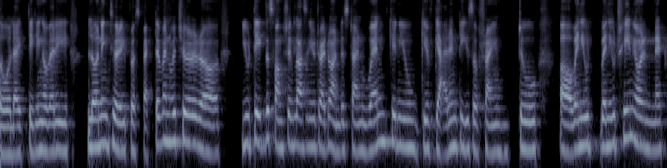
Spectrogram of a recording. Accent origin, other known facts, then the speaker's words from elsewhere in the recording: India; moved away as an adult; now in United States; I grew up in India. I did my undergrad in India in IIT Delhi. And after that, I moved to the US to start my PhD. And this was in the year of 2015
